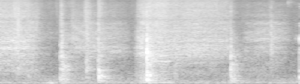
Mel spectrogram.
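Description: A few light knocks and rubbing sounds over a faint hiss, the loudest knock about two seconds in: handling noise as the camera is moved around inside the wood-framed trailer.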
